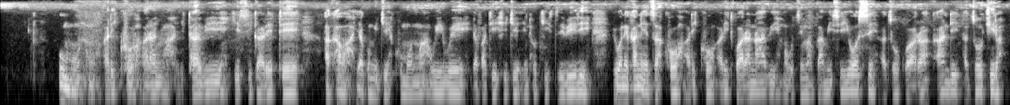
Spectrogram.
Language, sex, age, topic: Rundi, male, 36-49, agriculture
